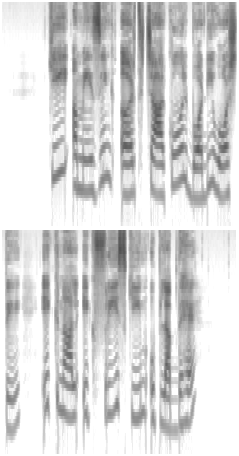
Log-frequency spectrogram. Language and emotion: Punjabi, neutral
